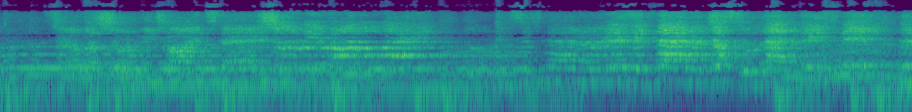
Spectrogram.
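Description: Large mixed show choir singing sustained chords in harmony, with musical accompaniment underneath.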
